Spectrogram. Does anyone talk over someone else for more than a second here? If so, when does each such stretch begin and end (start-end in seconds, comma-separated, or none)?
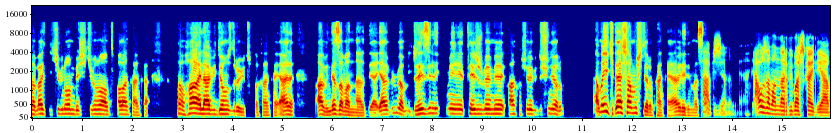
none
